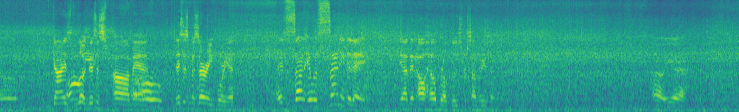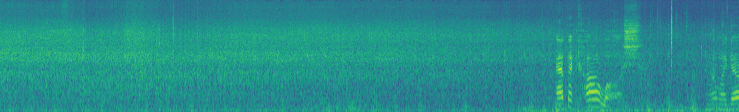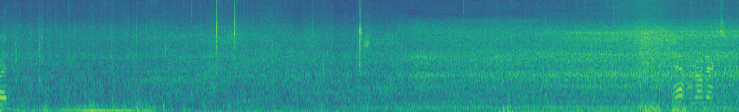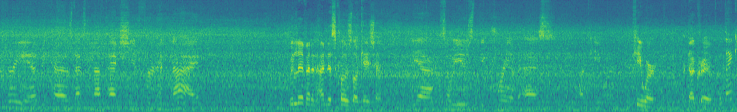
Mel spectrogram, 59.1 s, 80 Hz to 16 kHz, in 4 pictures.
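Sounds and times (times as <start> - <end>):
heavy rain on a car: 0.0 - 59.0.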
